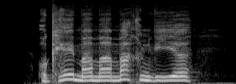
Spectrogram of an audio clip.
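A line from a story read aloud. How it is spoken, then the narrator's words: Cheerful call. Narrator (German): rief Amelie fröhlich, für die der kleine Ausflug das Warten auf den Heiligabend auf willkommene Weise verkürzte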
